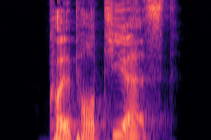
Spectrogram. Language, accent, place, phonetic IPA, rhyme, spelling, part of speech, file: German, Germany, Berlin, [kɔlpɔʁˈtiːɐ̯st], -iːɐ̯st, kolportierst, verb, De-kolportierst.ogg
- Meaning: second-person singular present of kolportieren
